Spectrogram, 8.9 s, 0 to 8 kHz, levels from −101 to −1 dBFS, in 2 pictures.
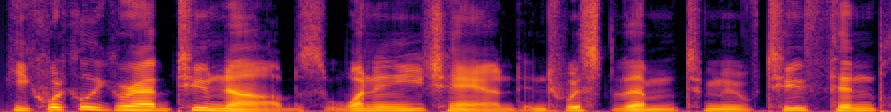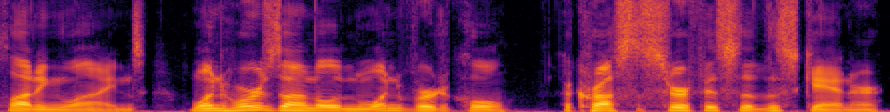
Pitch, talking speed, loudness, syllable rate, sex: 110 Hz, 195 wpm, -19 LUFS, 5.5 syllables/s, male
